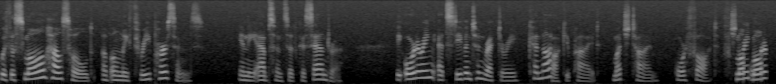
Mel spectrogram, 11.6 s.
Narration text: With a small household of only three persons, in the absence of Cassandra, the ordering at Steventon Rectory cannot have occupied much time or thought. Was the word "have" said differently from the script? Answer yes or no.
yes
